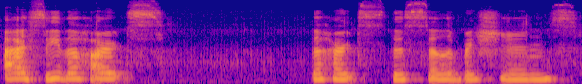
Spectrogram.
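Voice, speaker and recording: A woman's voice: on the high side, level tone, drawn-out words, creaky, a bit bright, low-quality recording. A woman chatting casually with viewers on a livestream, slipping Spanish phrases in between English. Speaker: livestream host.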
